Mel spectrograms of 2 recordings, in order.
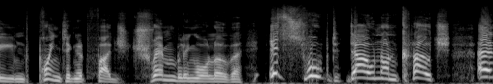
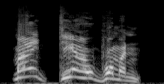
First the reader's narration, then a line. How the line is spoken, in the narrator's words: roared Fudge, who likewise looked angrier than Harry had ever seen him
